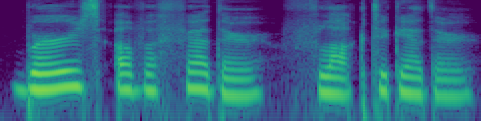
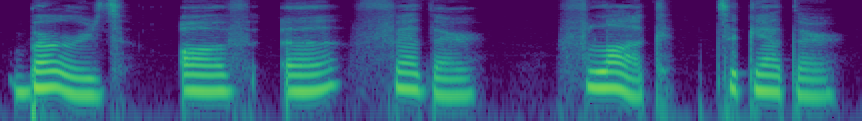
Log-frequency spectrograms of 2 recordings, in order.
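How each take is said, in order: First: Said in the usual way. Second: Birds of a feather read slowly, word by word. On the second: Shown as a demonstration. Teacher reading slowly so students repeat after her. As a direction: read it slowly for learners to follow. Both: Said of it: "好，我们慢慢来读".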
